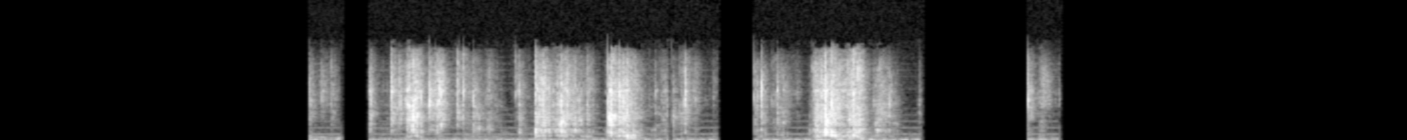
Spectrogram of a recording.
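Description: Foil wrapper of a trading-card pack being torn open and crinkled. It is crackly, starting about two seconds in and going on for a few seconds, with one last short crinkle near the end.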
